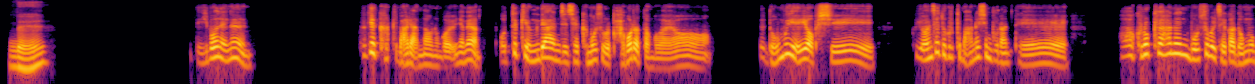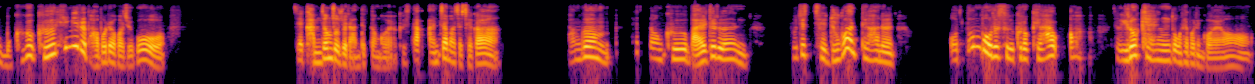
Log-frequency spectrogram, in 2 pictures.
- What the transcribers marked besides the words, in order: other background noise
- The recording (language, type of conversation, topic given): Korean, advice, 감정을 더 잘 알아차리고 조절하려면 어떻게 하면 좋을까요?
